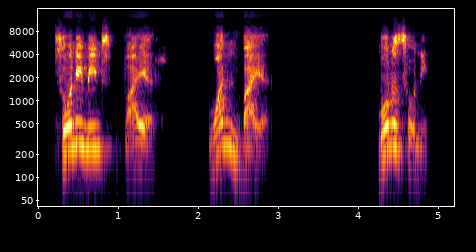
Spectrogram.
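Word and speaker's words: monopsony: means seller two sellers mono Sony p is silent mono means one Sony means buyer one buyer mono Sony oligo Sony p is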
